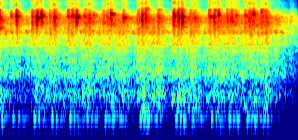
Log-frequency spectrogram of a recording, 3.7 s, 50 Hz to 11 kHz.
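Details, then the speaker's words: Honda S2000 after melted number-one coil pack; all four spark plugs and ignition coils replaced; first startup catches and runs lumpy with uneven pulses about two a second and shaky loudness; rough running on first start, cause unknown. "okay it was kind of a rough start that first startup so i'm gonna do another startup and i'll give it some gas see what happen"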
